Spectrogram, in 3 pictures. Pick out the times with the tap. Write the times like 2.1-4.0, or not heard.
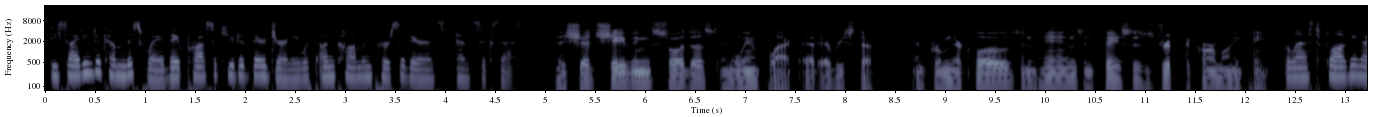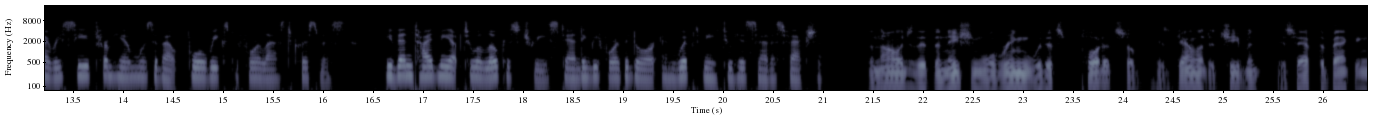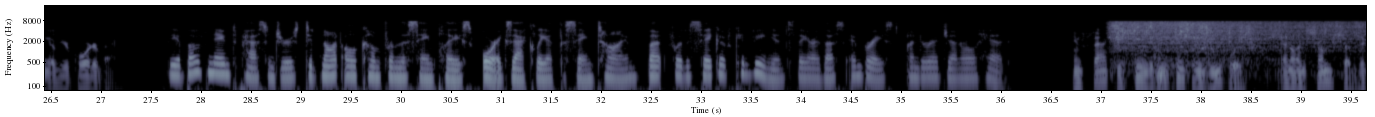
37.0-39.6.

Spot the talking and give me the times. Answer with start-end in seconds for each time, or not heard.
0.1-39.6.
